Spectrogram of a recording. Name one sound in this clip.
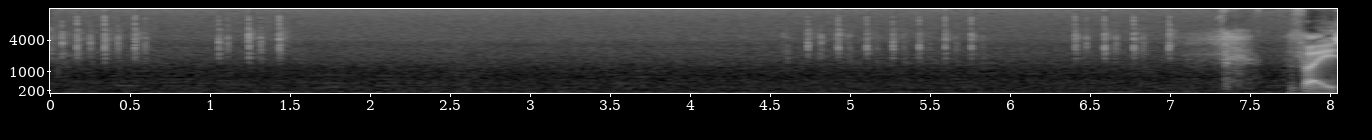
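Quick electronic blips chirp in short bursts.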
